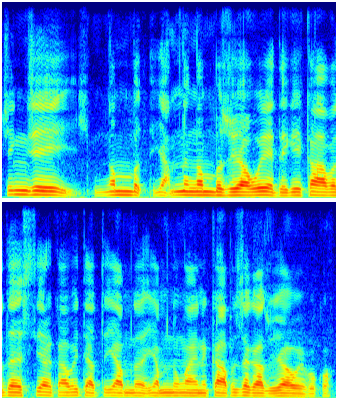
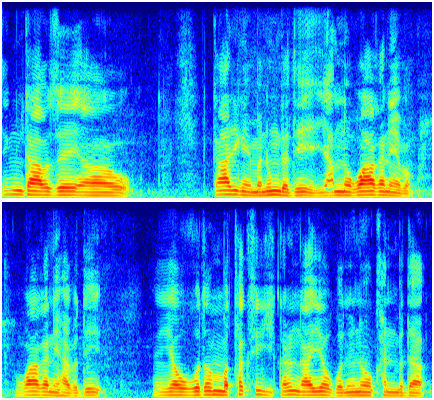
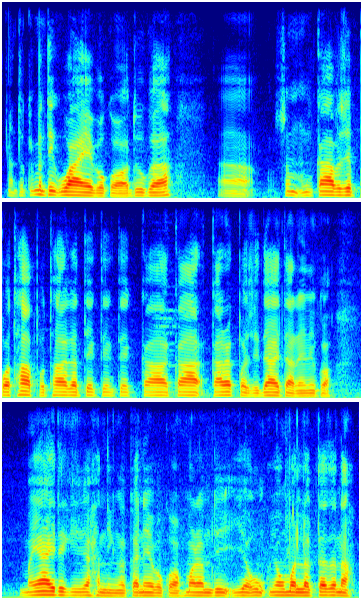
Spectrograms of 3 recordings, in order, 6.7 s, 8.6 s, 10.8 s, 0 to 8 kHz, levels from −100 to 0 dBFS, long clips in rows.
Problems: none marked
